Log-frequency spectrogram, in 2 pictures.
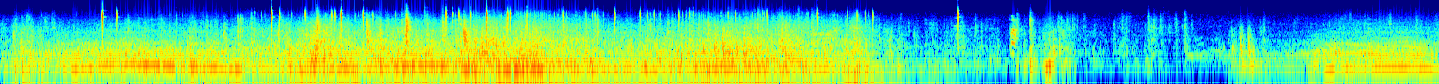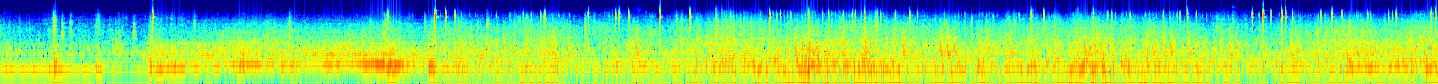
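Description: Holden Barina's four-cylinder engine heard from inside the cabin, revving up and down through the gears, with stones and gravel ticking against the underbody. About nine seconds in the engine drops back and goes quieter for a few seconds, then revs up again.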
